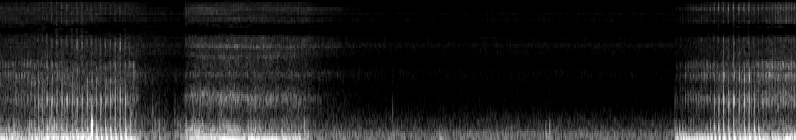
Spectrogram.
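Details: Two boerboel dogs fast asleep on their beds in the lounge: deep, low rumbling snores in long bursts separated by quiet pauses.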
